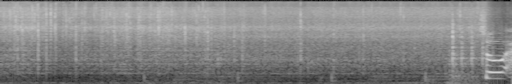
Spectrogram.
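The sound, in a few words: onions frying in a pan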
